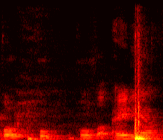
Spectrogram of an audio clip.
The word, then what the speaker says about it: Bulbapedia: And I like Bulbapedia. That's how you pronounce it.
